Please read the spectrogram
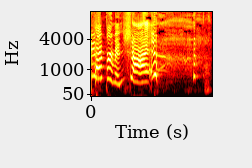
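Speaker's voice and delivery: high, loud, stretched laugh through the words. Real, not acted. Cohost teases her friend, laughing loudly at the crying. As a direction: laugh it out while teasing.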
